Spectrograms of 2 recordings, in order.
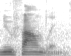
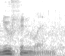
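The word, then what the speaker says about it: Newfoundland: part of Canada I've ever been to is New Foundland which is actually pronounced newfinland yeah why the did you say New Foundland why why you do that it's proun Newland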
